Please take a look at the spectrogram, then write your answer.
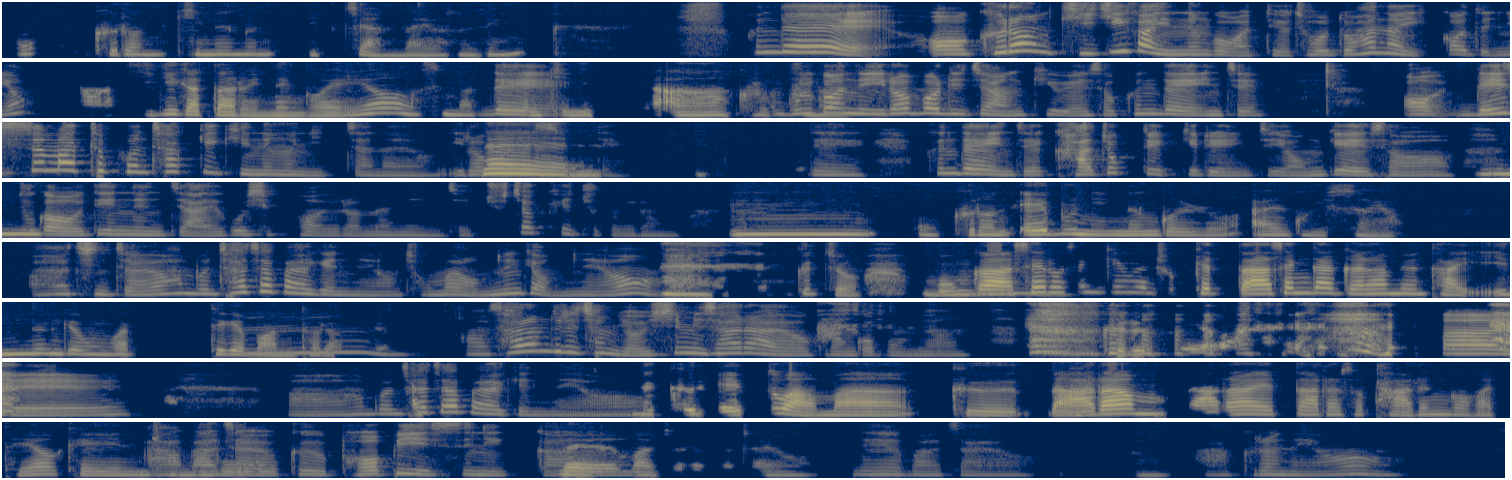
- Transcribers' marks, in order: static; distorted speech; tapping; other background noise; laughing while speaking: "네"; laugh; laugh
- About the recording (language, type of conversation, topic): Korean, unstructured, 요즘 가장 좋아하는 스마트폰 기능은 무엇인가요?
- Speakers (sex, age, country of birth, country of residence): female, 35-39, South Korea, Germany; female, 50-54, South Korea, Italy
